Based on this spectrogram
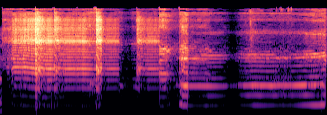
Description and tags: Something made in waveform, originally me saying "hello" edited so heavily that I found it sorta catchy, (all traces of "hello" have been lost) so there you go.
beat, test, abstract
